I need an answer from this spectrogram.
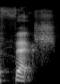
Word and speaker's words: feis: It's called a feis. And guess how it's spelled?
